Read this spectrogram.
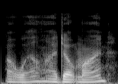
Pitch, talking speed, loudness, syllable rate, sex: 120 Hz, 205 wpm, -16 LUFS, 4.8 syllables/s, male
